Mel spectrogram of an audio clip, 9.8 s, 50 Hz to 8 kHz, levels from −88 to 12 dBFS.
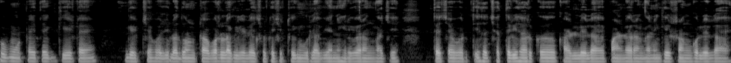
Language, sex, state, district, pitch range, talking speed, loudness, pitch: Marathi, male, Maharashtra, Nagpur, 105-110 Hz, 185 wpm, -27 LUFS, 110 Hz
